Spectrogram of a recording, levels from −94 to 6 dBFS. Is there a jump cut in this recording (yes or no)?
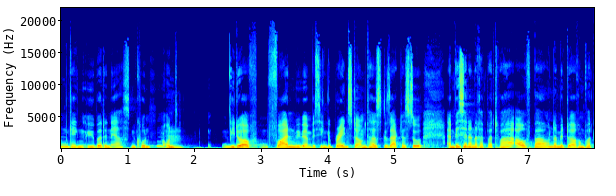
no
